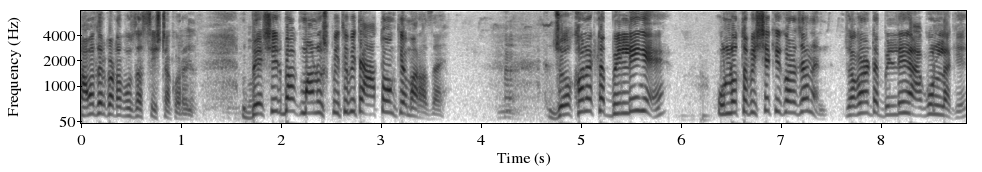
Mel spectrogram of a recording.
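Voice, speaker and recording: Extremely high in pitch, a man speaks in a raised, projected voice with lively intonation, the sound dry and close with no echo. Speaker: snake rescuer and awareness campaigner. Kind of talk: field interview and debate. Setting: outdoors.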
